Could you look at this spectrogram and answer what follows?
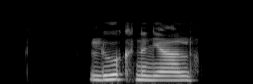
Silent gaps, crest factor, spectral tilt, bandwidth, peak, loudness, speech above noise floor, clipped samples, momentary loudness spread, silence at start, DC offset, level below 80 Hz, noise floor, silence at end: none; 18 dB; -7 dB/octave; 7.6 kHz; -6 dBFS; -20 LUFS; 59 dB; under 0.1%; 9 LU; 0.9 s; under 0.1%; -66 dBFS; -79 dBFS; 0.55 s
